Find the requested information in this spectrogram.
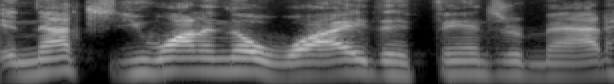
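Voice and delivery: ordinary delivery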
